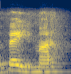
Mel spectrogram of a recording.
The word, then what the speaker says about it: Weimar: república la república de weimar que se escribe ueimar con w la república de weimar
